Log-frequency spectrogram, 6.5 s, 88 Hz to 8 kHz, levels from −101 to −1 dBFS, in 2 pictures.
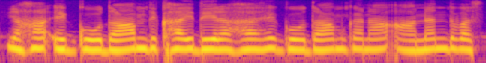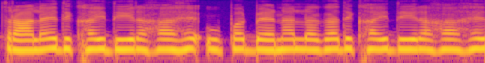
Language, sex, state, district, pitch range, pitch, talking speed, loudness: Hindi, female, Bihar, East Champaran, 235-245 Hz, 235 Hz, 210 wpm, -15 LUFS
